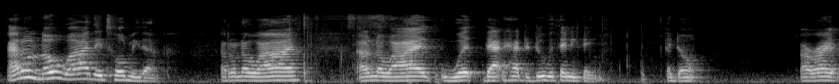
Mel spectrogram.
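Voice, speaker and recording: A woman giving a casual tarot reading to her viewers, chatty and animated, laughing often and swearing freely. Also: medium pitch. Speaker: tarot reader. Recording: roomy echo.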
